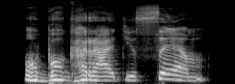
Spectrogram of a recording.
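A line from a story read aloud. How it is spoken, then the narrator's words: Hostile exclamation. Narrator (Russian): воскликнула Уилла, и по ее лицу скользнула несвойственная ей враждебность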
